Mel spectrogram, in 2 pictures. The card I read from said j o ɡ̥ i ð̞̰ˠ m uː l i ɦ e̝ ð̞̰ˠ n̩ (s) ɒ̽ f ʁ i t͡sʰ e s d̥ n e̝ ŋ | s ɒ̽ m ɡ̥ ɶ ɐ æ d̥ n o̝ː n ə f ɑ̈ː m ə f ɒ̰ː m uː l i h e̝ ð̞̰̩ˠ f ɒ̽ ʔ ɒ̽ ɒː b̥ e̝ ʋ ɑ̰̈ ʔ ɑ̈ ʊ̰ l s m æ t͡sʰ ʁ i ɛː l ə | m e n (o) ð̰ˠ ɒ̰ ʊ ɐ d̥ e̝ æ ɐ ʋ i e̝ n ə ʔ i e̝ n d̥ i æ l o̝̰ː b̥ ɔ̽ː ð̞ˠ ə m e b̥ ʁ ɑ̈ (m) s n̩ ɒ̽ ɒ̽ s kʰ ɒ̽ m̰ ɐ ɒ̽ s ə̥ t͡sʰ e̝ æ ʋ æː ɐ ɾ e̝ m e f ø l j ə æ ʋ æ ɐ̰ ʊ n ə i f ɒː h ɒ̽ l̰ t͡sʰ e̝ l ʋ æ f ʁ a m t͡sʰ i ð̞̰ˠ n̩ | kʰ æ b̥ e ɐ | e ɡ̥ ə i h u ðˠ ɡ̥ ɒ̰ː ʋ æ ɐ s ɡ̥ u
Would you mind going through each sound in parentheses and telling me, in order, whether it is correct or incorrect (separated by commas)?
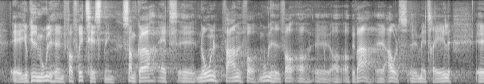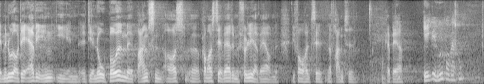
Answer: incorrect, incorrect, incorrect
